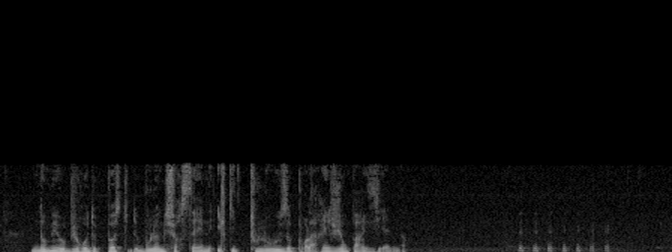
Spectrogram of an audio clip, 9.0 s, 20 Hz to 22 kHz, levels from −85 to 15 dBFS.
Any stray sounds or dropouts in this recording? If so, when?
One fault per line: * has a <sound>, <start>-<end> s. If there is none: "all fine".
* has a laugh, 6.7-8.2 s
